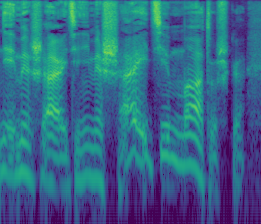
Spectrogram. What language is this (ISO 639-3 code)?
rus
